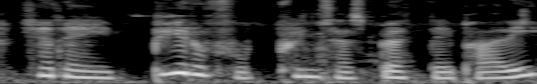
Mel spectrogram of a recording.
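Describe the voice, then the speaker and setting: A soft-spoken woman at a fairly slow pace. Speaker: plant hobbyist vlogger. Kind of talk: tutorial. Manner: quiet, soft-spoken; casual, chatty.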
